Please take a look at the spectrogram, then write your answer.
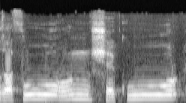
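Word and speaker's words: غَفُورٌ شَكُورٌ: Fa'nın ötresi okunduktan sonra dudak geride, ondan sonra ra okunur. Yoksa ötre güzel çıkmaz. Şu şekil. Gafurun, gafurun. Fa'nın meddi bitince, meddin bitiminde hemen dudak geride ve ra harfini dudağı geriden öne doğru götürerek okuyoruz.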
